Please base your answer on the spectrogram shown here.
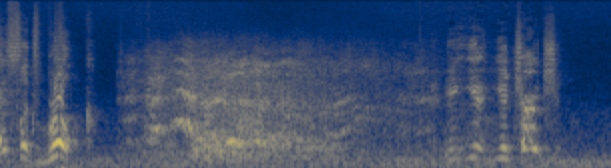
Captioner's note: audience laughs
